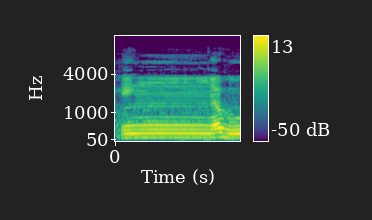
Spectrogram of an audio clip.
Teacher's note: نون مشدد میں غنہ کرنا ہے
